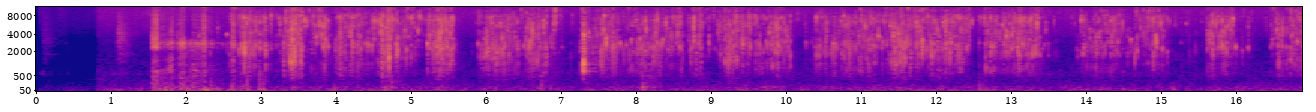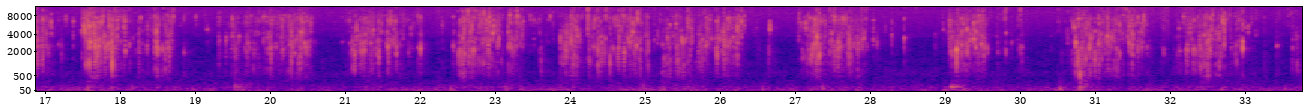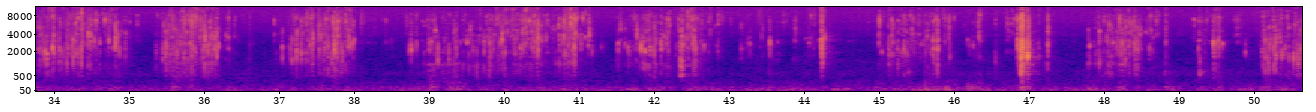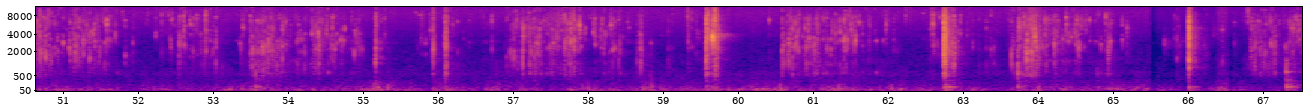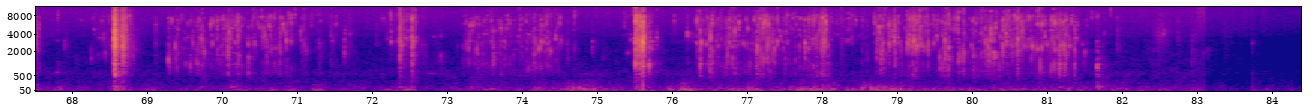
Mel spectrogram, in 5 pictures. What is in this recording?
Fleshy Pasta Stirring Sounds
This meal of pasta with tomato sauce sounded fleshy, so I decided to record it. Sometimes you can hear the wooden spoon hit the pan. In the end, I even drop some of the past imitating a squish and a splash. Recorded using a phone and a lapel microphone.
